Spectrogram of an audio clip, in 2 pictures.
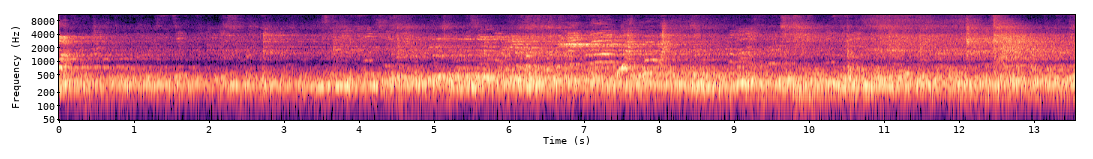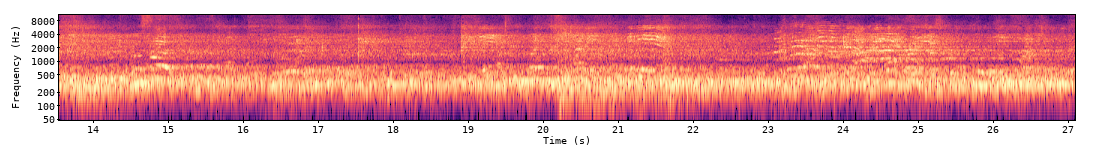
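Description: A crowd of spectators murmurs and chatters in a large echoing arena.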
